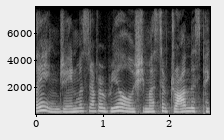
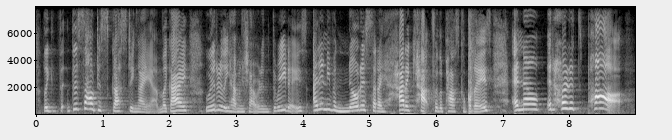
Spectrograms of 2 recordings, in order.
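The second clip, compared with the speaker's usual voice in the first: self-disgusted rant; 3 semitones higher, 7 dB louder than usual. Retold or imitated. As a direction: berate yourself, louder as it builds. Acted self-disgusted rant over cat.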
